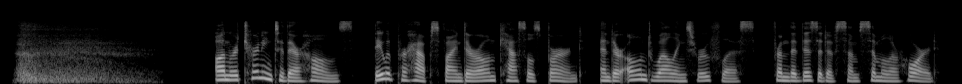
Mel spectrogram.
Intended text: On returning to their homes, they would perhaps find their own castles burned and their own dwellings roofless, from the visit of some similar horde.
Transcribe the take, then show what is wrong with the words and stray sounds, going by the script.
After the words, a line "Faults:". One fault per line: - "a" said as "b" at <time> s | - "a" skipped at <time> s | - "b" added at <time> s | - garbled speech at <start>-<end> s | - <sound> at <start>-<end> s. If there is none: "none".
On returning to their homes, they would perhaps find their own castles burned and their own dwellings roofless, from the visit of some similar horde.
Faults:
- sigh at 0.1-1.7 s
